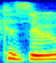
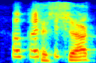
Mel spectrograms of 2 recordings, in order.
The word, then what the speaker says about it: Kashyyyk: And hilariously, the Imperial muckety-muck that gives this doesn't know how to pronounce Kashyyyk, because he says, like, the planet Kazoo or something like that. Kashyyyk, or like. Yeah, it's a very bizarre, like, Kazook or something.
